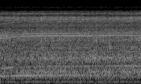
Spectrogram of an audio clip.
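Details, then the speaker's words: Restored 1960s Shop-Craft Model 9742 two-speed electric drill test-run after rebuild: high steady motor whine, no rattle or wobble; brush sparks expected, old motor smell, doesn't shake, still tight; normal running. "It doesn't even shake. It's actually in good shape. It's still tight."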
